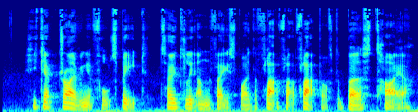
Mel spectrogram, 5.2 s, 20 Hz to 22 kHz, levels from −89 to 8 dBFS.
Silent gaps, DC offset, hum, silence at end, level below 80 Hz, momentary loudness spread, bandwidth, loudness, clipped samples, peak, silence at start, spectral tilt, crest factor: none; under 0.1%; none; 0 s; -48 dBFS; 10 LU; 17 kHz; -26 LUFS; under 0.1%; -6 dBFS; 0.35 s; -6 dB/octave; 22 dB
